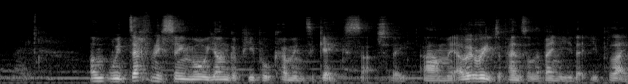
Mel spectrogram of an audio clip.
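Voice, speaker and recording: Very fast delivery from a man at medium pitch, with very wide pitch swings, big swings in loudness and light background noise. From Devon, England. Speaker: folk musician and radio presenter; radio presenter. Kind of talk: interview. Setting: backstage at a folk club. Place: empty room.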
